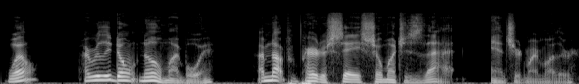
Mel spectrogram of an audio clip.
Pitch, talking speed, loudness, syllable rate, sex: 125 Hz, 205 wpm, -19 LUFS, 5.7 syllables/s, male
